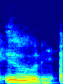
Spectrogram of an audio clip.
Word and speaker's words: oud: And is it pronounced oud? – It is, yep. – Okay, oud.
